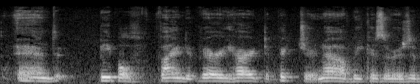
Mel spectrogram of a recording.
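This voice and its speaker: In a western Canadian accent, a man speaks at a fairly slow pace and fairly high pitch over noticeable background noise. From Alberta, Canada. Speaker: oral history interviewee. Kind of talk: oral history interview.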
